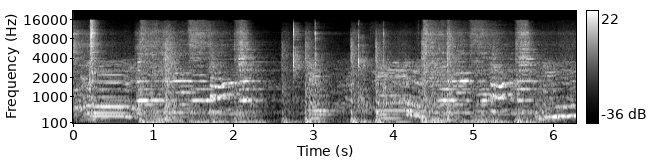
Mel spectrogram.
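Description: Live blues band playing: a harmonica holds and bends notes over electric guitar, bass and a drum kit.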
